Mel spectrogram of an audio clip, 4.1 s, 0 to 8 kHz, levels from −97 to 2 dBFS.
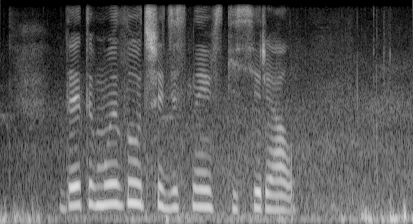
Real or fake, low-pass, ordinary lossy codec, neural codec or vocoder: real; 7.2 kHz; none; none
